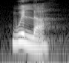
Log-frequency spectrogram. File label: "willa", Anglo Saxon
